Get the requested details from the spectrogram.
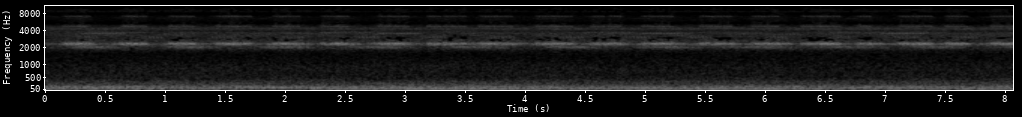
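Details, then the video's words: Crickets sing a bright, rapidly pulsing chirp that repeats without a break at one even pitch, while a low background drone fills the lower range. "Crickets Sound"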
